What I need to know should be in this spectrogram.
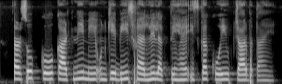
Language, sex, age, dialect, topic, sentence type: Hindi, female, 18-24, Awadhi Bundeli, agriculture, question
